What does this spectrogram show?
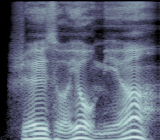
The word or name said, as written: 座右铭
